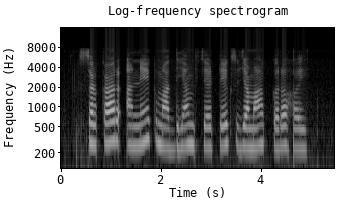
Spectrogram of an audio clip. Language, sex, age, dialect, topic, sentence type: Magahi, female, 18-24, Central/Standard, banking, statement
